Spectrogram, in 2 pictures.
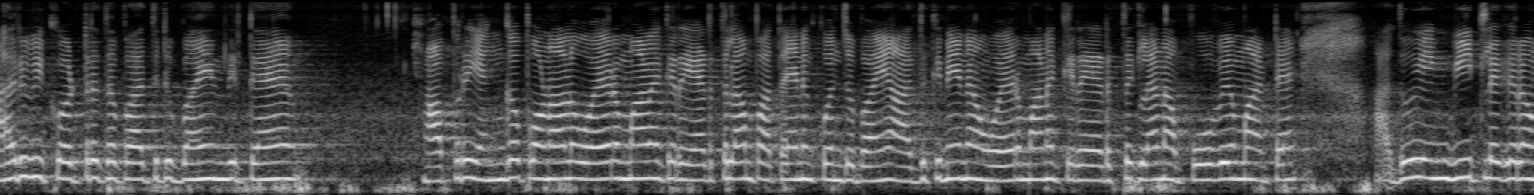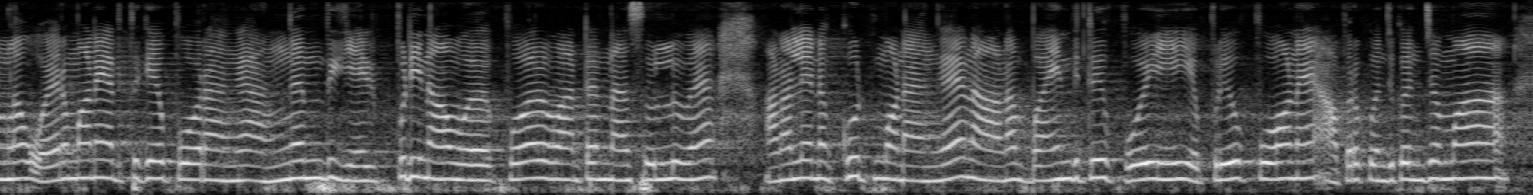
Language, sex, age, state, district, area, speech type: Tamil, female, 18-30, Tamil Nadu, Tiruvannamalai, urban, spontaneous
